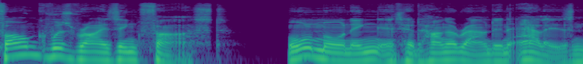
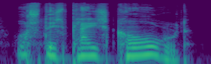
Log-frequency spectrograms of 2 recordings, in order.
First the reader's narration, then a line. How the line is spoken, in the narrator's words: she whispered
